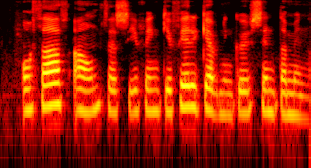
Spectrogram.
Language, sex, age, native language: Icelandic, female, 12, Icelandic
